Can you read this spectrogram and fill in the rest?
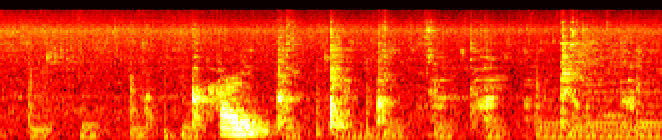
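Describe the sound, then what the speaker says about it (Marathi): A green masala is stirred into a potato mixture frying in a pan. Repeated scraping strokes and clinks of the spoon come close over a continuous sizzle, and a single word is spoken. "आता इथे मी माझा हिरवा मसाला घालते"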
